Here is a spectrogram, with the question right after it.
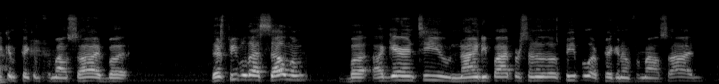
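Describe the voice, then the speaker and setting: Over a quiet background, a man speaks very fast at a high pitch with fairly even intonation. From Tampa Bay Area, Florida; born in Puerto Rico. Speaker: reptile breeder. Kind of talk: interview answer.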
